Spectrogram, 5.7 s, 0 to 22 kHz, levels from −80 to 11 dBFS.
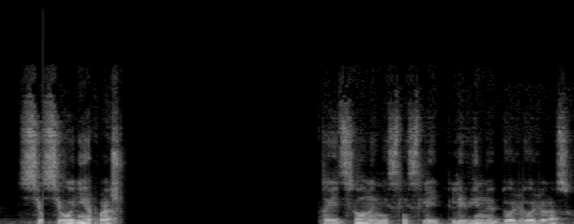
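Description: A speech recording with three separate problems. Overlapping chunks appear at 0.43 to 0.63 s, 4.03 to 4.23 s and 5.23 to 5.43 s. Each time, a 200 ms stretch plays twice because a new one-second block begins before the previous block has finished. The result is a stutter with a click at the seam. On a waveform, the same 200 ms shape appears twice in a row. On a spectrogram, the harmonics break with a vertical edge and then repeat. Short concealed packet loss occurs at 0.91 to 0.95 s, 0.97 to 1.01 s and 1.17 to 1.21 s. In each case about 20 ms of audio failed to arrive, and the decoder filled the gap by extending the preceding sound before rejoining the real signal. These are heard as brief smears or wobbles. On a spectrogram they show as short patches of flattened, frozen harmonics or grey noise, and the waveform loses its natural variation for a moment. A long network dropout runs from 1.21 to 3.21 s. 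Roughly 1.6 s of audio goes missing, most likely because the connection stalled. The last sound is stretched into a fading buzz, and then about 1.5 s of near-silence follows before the speech resumes partway along. This appears as a flat band on the waveform and an empty region on the spectrogram.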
